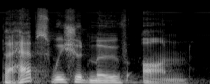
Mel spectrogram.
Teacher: The first one, perhaps we should move on, is phrased as a suggestion, but it is said in a firm way with a falling intonation at the end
